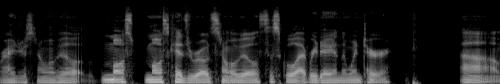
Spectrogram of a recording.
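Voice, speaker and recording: A man with a Wisconsin accent talks at a fairly quick pace in a fairly low, monotone voice with flat intonation. The recording is very clean with a silent background. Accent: Upper Midwest (Wisconsin). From Wisconsin (Eau Claire, Gilman). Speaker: podcast co-host. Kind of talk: casual chat.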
